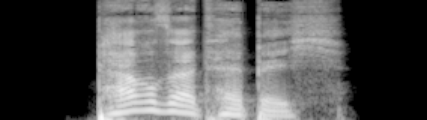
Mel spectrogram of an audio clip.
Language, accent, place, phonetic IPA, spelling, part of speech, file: German, Germany, Berlin, [ˈpɛʁzɐtɛpɪç], Perserteppich, noun, De-Perserteppich.ogg
- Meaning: Persian carpet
